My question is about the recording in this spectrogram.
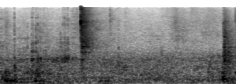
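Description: Quiet room tone with a single short, sharp click just under a second in.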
